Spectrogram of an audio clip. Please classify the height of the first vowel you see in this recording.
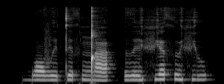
mid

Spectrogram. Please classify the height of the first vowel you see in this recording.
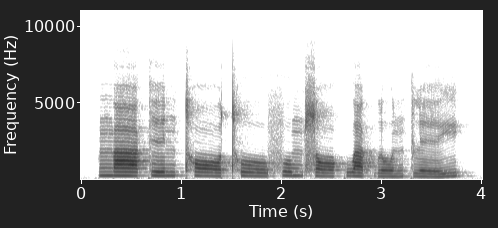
low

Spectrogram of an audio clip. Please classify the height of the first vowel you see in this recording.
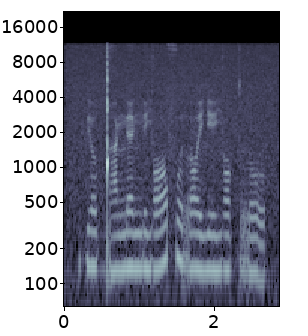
mid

